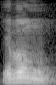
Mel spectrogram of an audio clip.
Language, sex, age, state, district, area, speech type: Odia, male, 45-60, Odisha, Dhenkanal, rural, spontaneous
